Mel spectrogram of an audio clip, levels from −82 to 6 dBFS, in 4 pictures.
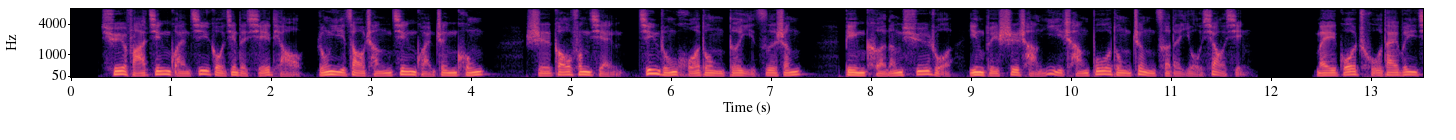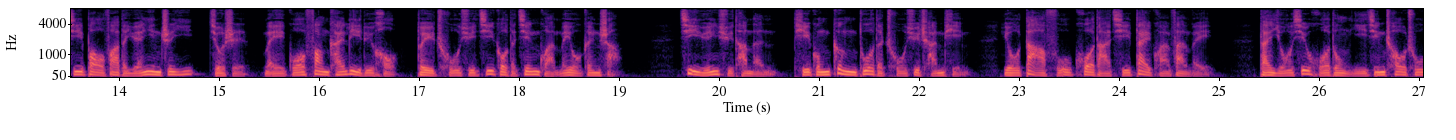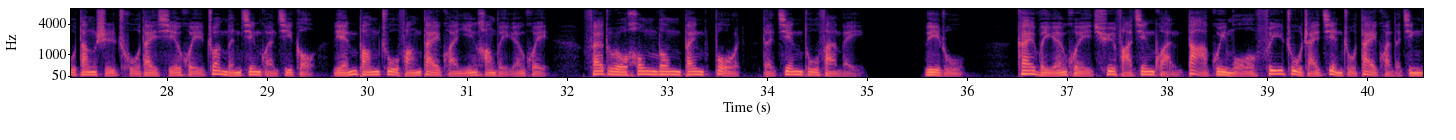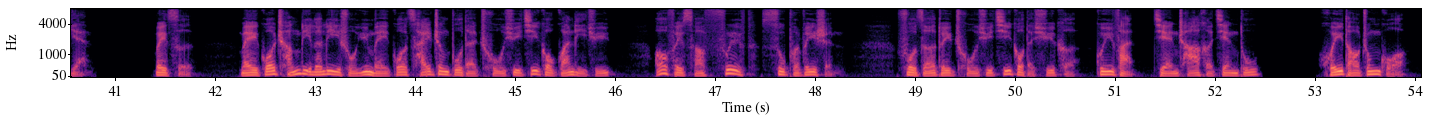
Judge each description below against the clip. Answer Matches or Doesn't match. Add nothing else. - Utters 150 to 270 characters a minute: Doesn't match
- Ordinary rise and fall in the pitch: Matches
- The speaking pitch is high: Doesn't match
